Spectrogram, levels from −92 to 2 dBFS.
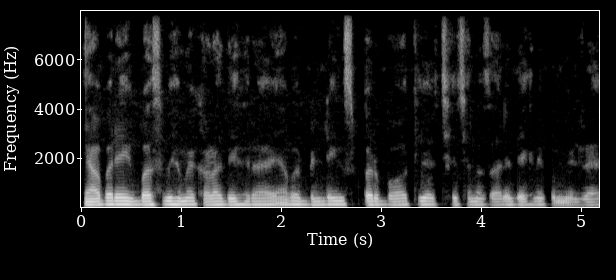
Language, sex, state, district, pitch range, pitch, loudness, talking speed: Hindi, male, Uttar Pradesh, Etah, 120-130 Hz, 125 Hz, -20 LUFS, 255 wpm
